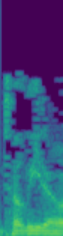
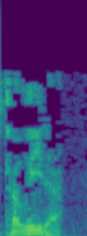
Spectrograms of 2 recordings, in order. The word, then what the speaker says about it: Toledo: And one of the things I learned in becoming an Ohioan, a Buckeye, was how to pronounce Toledo. It wasn't Toledo. It was Toledo.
